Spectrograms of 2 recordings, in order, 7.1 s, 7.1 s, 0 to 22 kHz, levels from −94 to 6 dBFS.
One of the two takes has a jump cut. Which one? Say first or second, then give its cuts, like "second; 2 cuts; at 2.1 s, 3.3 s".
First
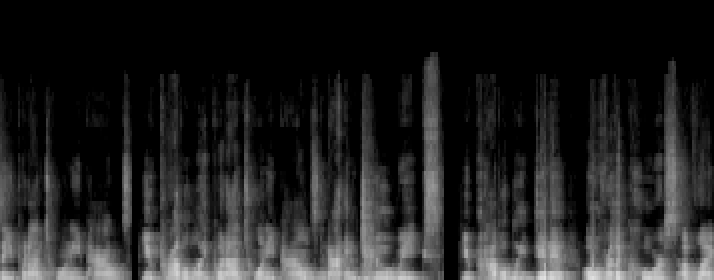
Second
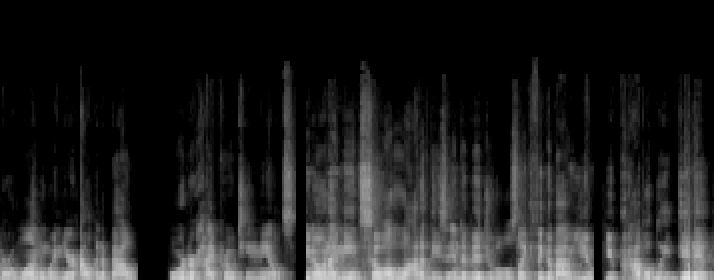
second; 2 cuts; at 3.0 s, 5.9 s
